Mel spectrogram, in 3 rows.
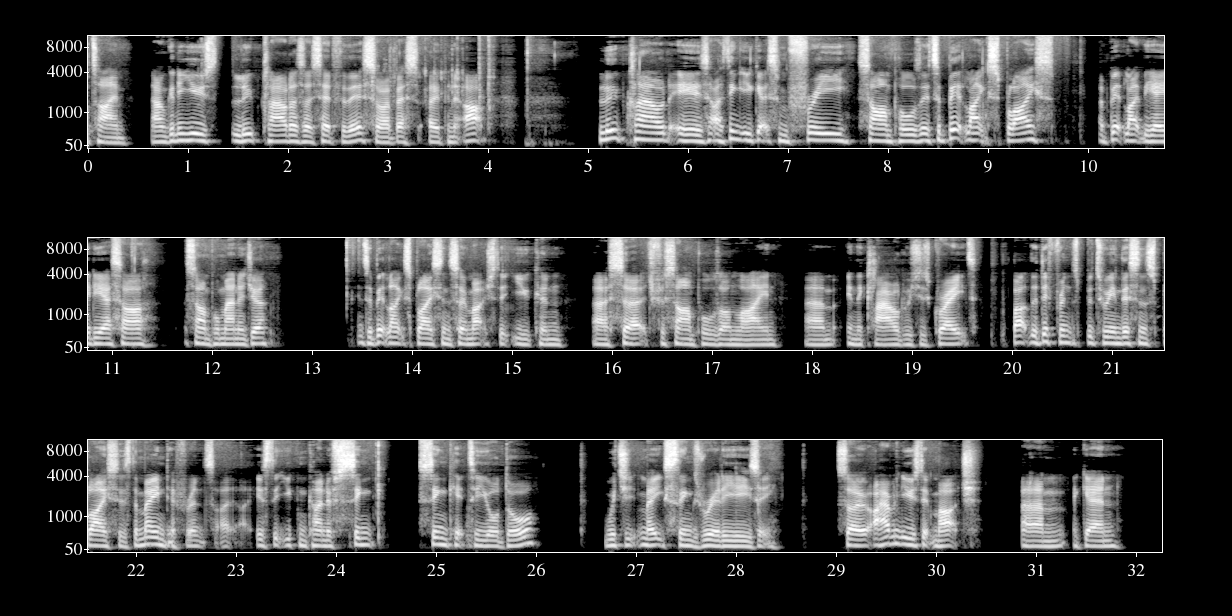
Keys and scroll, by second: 3.3-4.2 typing, 28.3 super+s, 31.0 shift+super+t, 32.1 typing.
